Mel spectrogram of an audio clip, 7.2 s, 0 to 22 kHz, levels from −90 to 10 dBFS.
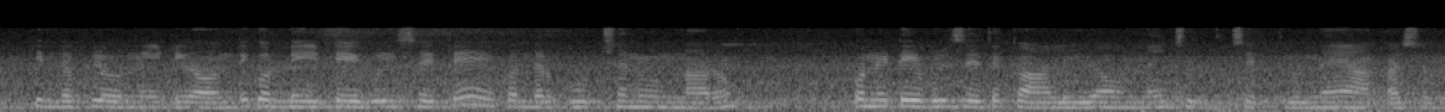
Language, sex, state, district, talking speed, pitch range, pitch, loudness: Telugu, female, Andhra Pradesh, Srikakulam, 150 wpm, 185-210 Hz, 200 Hz, -32 LUFS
